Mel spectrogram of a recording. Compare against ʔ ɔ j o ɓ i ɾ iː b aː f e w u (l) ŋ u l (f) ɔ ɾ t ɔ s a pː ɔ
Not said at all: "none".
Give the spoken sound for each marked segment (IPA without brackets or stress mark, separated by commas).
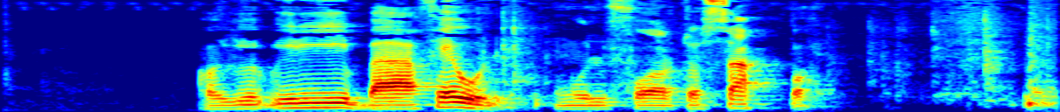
l, f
